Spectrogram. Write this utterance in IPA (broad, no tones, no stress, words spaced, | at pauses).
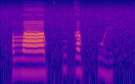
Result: βaːkʷʰəɡakʷʰi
